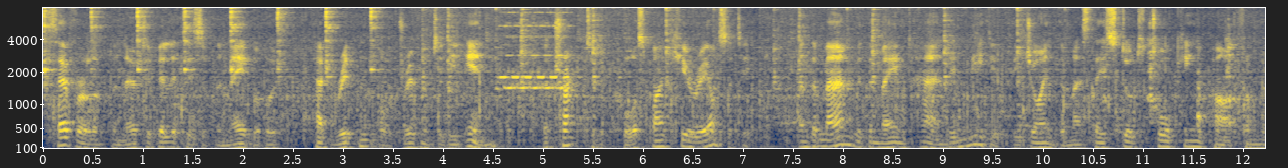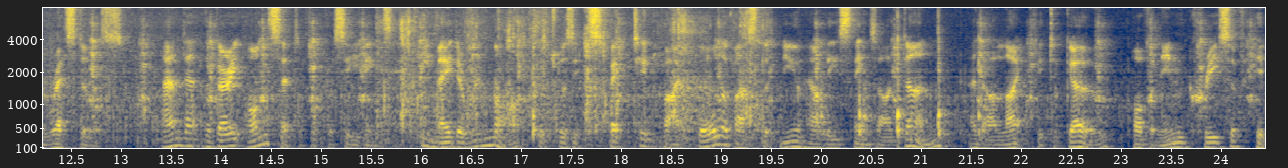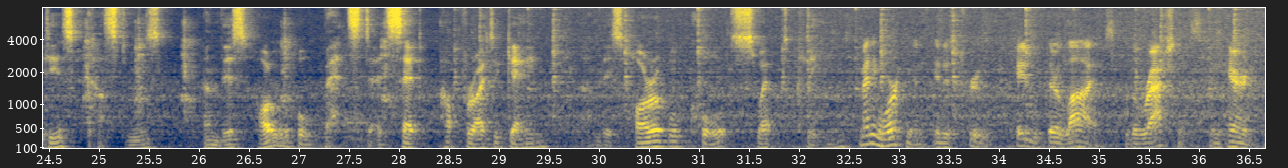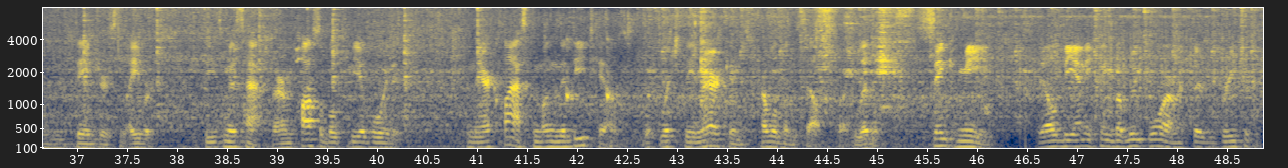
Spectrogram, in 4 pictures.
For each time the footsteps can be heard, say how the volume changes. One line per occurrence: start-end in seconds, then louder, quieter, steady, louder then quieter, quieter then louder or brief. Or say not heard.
14.9-21.6 louder.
